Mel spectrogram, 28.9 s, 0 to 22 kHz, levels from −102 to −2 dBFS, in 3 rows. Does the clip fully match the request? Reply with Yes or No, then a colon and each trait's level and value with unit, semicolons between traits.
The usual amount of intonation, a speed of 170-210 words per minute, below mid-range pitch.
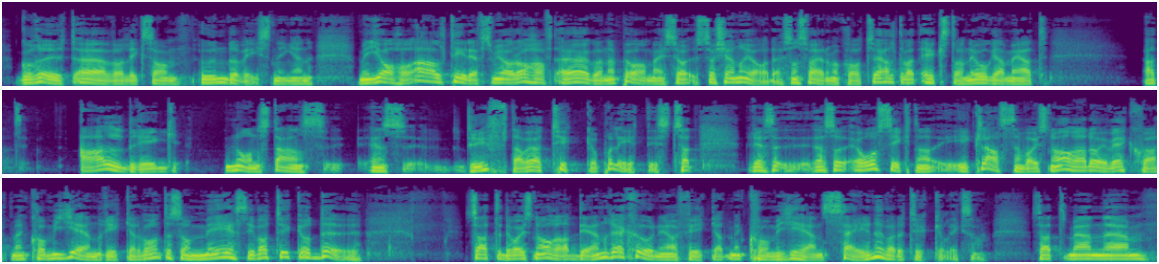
Yes: average, 4.7 semitones; average, 185 wpm; low, 120 Hz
